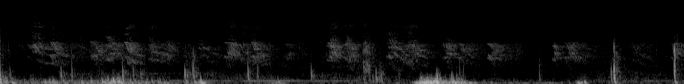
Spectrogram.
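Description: Birds giving repeated short, harsh calls over footsteps on stone paving, with a loud low rumble about four seconds in.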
